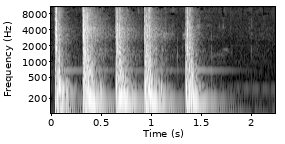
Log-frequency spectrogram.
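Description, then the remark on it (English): Five firm knocks on a wooden surface, four in quick even succession and a fifth after a brief pause, each with a hollow resonant ring that fades out at the end. “I'm sure they weren't trying to tap out a song or anything”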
